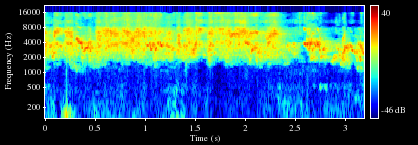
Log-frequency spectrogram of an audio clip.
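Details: Many budgies singing at once, high twittering and chirruping chatter that barely pauses, a brief low knock near the start and a quick shift in the calls near the end.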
